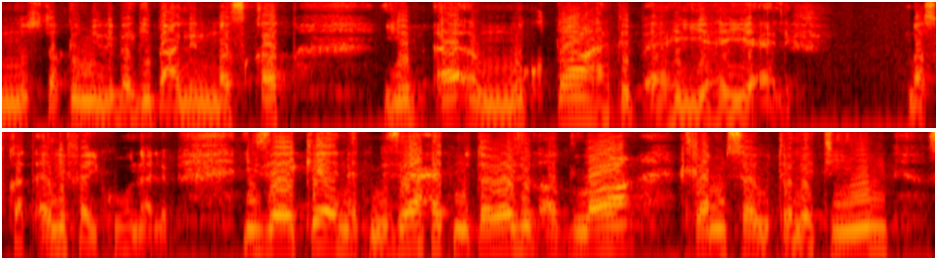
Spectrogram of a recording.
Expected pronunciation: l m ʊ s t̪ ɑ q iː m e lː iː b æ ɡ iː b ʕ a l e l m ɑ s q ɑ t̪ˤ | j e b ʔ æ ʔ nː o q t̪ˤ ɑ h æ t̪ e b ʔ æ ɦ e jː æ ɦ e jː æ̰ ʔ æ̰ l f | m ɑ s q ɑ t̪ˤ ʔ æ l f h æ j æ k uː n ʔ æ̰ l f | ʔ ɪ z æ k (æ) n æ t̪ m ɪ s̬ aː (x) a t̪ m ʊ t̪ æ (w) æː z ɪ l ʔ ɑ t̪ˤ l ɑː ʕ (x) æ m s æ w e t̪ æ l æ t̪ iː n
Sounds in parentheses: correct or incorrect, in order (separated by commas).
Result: incorrect, incorrect, correct, correct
